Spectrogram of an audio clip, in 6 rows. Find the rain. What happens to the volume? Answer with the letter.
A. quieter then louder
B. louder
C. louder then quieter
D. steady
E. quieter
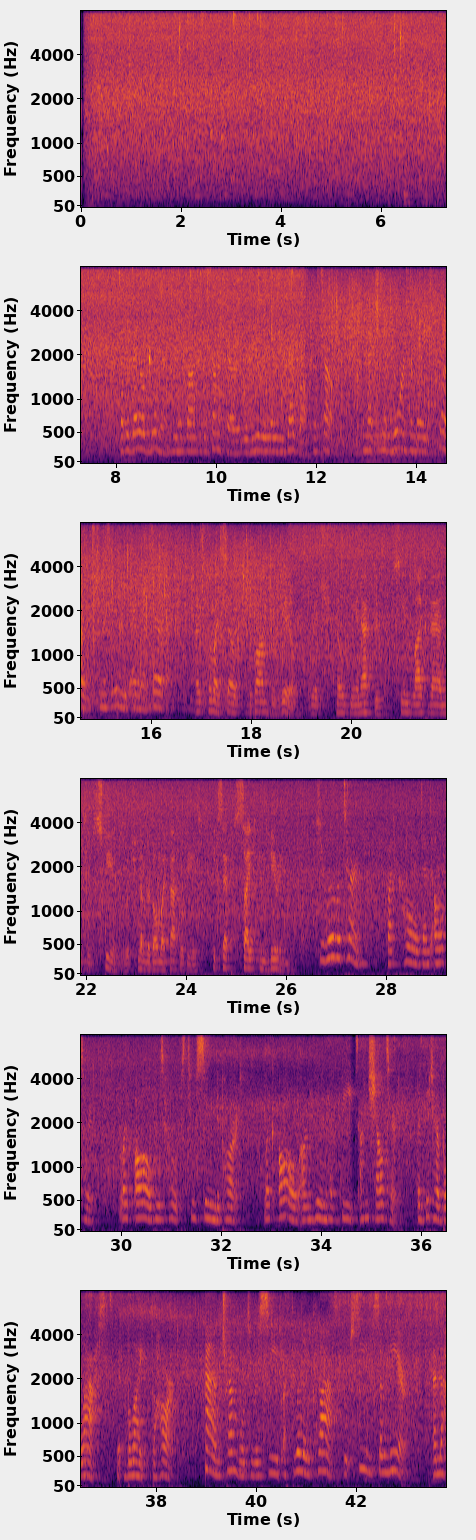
E.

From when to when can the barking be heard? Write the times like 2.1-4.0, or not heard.
not heard.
